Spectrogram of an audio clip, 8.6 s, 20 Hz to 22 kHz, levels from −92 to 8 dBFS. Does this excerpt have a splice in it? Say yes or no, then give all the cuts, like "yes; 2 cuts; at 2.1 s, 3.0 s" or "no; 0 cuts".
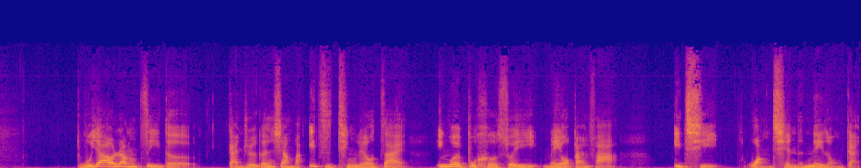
no; 0 cuts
